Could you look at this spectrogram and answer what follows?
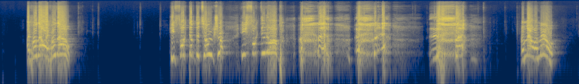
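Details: Adult with the flu gives a series of harsh, rough coughs and throat-clearing bursts.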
